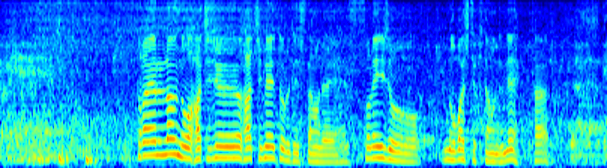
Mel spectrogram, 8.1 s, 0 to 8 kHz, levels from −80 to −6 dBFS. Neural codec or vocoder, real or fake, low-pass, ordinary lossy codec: codec, 16 kHz, 16 kbps, FunCodec, trained on LibriTTS, 50 frames a second; fake; none; none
